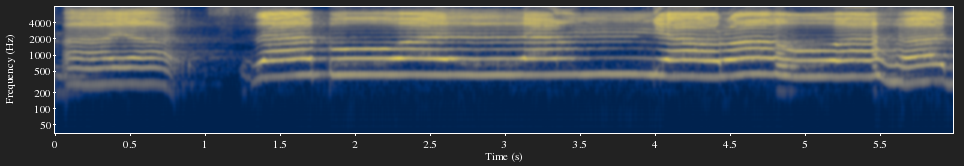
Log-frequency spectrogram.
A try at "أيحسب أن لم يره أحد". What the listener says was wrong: ये हु उल्टी पेश मत है ना. أن لم يره أحد.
